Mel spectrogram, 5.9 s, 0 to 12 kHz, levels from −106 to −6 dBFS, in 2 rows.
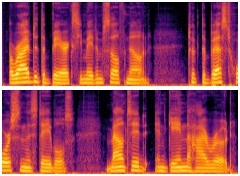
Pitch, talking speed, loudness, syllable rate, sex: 145 Hz, 215 wpm, -19 LUFS, 6.1 syllables/s, male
